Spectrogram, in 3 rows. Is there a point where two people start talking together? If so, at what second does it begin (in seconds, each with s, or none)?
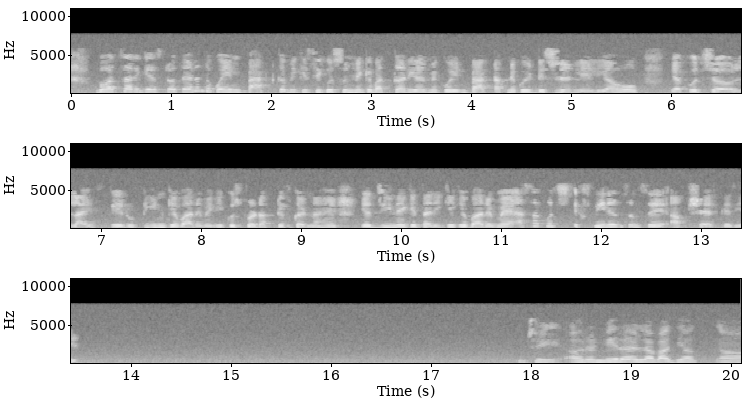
none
